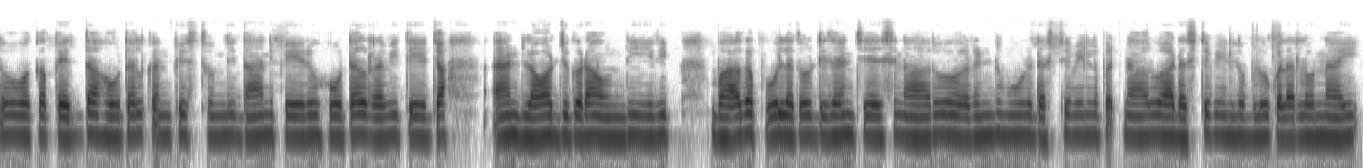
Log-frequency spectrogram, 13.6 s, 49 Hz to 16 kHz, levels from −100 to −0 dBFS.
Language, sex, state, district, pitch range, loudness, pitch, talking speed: Telugu, male, Andhra Pradesh, Anantapur, 150-155 Hz, -28 LUFS, 150 Hz, 135 wpm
